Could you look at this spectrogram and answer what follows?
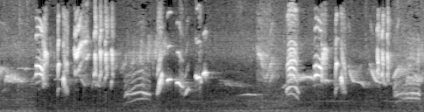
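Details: Oriental magpie-robin singing in forest style for training caged birds; clear whistled slurs and fast chattering trills alternate with quieter stretches, the notes sweeping both up and down.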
